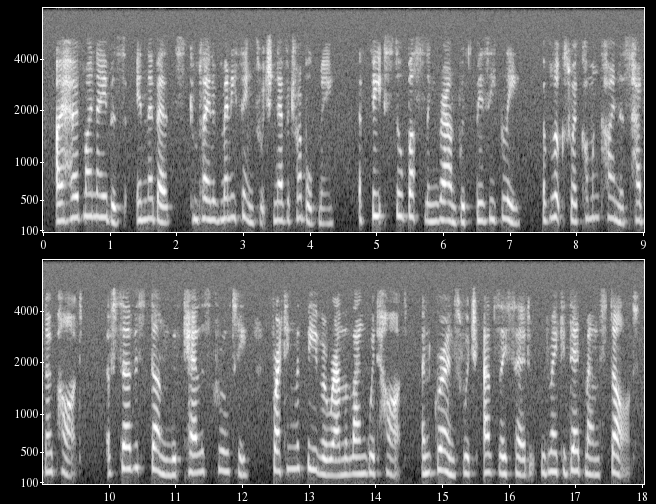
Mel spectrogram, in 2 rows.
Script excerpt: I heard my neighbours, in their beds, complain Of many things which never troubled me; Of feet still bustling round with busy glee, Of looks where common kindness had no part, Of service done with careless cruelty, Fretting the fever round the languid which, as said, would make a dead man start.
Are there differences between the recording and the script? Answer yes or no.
yes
